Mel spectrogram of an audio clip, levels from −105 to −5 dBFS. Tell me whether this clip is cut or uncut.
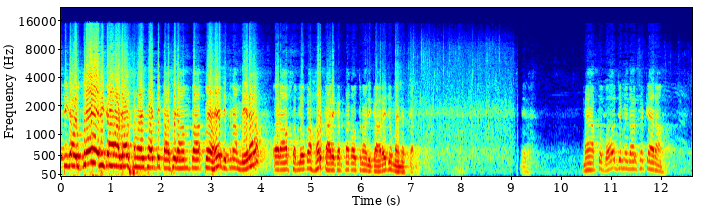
cut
